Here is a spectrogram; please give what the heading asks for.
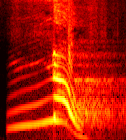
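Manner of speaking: high, drawn-out mock shout; shouting back. Imagined Lazarus answering Jesus, shouting back. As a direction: shout a long refusal from far off. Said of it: "shouting back".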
